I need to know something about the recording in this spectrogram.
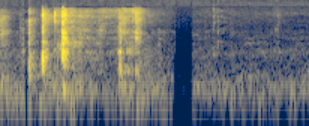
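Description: Faint paper handling of a large picture book as a page is turned: a few short, soft clicks and rustles in the first second, then quiet.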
